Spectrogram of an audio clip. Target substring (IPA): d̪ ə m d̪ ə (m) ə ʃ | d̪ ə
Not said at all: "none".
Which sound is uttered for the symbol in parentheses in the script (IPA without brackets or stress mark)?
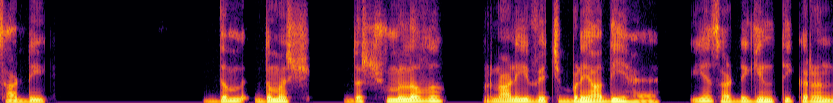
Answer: m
